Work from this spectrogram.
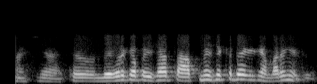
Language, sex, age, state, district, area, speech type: Hindi, male, 60+, Uttar Pradesh, Azamgarh, rural, conversation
